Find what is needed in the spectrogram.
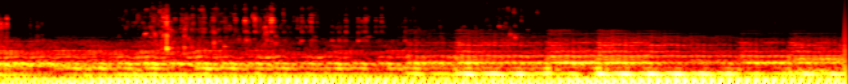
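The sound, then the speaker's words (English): Whiskey pours into a glass in a short, gurgling stream, splashing most audibly in the first few seconds, over a steady low droning hum that continues throughout. “I poured another whiskey.”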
